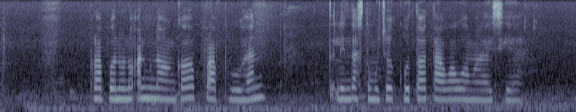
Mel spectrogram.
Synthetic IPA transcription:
pɾab̥ɔ̤nunuʔa̰nminɔŋkɔpɾab̥ṳɦan | t̪əʔlint̪ast̪umud̥ʒ̥o̤kut̪ɔt̪awɔwɔmalaisia

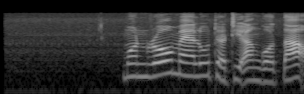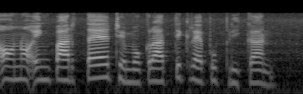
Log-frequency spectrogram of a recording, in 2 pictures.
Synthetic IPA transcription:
mʊnɾomɛlud̪̥ä̤d̪̥i̤aŋɡot̪aʔɔnɔʔɪŋpart̪ɛjd̪̥e̤mokɾat̪ɪkrepub̥likan

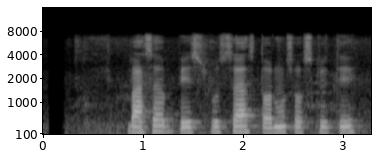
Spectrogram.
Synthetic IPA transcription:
bʱasabʱesbusast̪ʌrmosʌ̃skrit̪i

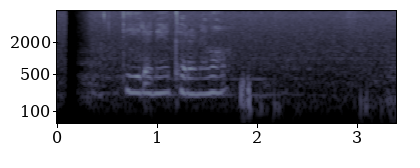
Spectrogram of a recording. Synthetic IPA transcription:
t̪iːɾɐnejəkəɾɐnɐʋaː

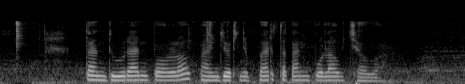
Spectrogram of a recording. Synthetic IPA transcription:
t̪and̪uɾanpɔlɔb̥a̤ɲd͡ʒʊrɲəb̥a̤rt̪əkanpulawd̥ʒ̥a̤wa

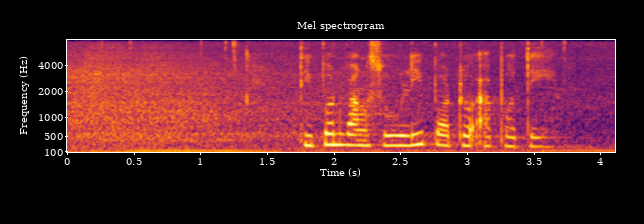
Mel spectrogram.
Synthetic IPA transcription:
d̪̥i̤pʊnwaŋsulipɔɖ̥ɔ̤ʔab̥ɔ̤t̪e

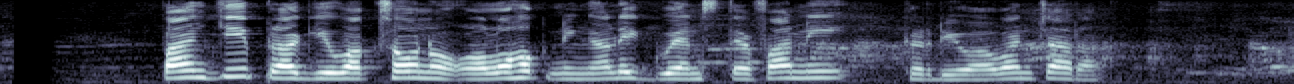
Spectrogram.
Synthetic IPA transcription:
paɲd͡ʒipɾaɡiwaksɔnɔːlɔɦɔk̚niŋaliɡuɛnst̪ɛfanikərdiwawaɲt͡ʃaɾa

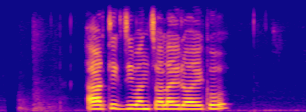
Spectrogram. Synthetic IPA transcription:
art̪ʰik̚d͡ziβʌnt͡sʌlajɾʌeko

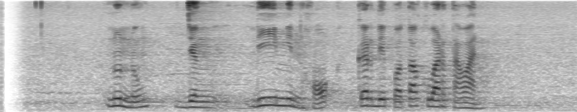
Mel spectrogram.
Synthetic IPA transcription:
nunuŋd͡ʒɨŋliminhɔkɨrdipɔt̪ɔkuwart̪awan

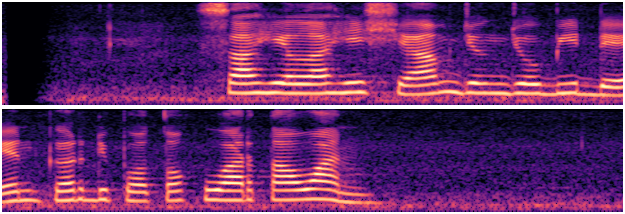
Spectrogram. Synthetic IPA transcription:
saɦilaɦiʃamd͡ʒɨŋd͡ʒobidɛnkɨrdipɔt̪ɔkuwart̪awan

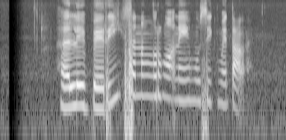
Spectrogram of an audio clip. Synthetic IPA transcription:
haleb̥ɛɾisənəŋɾuŋɔʔnemusɪk̚met̪a̰l

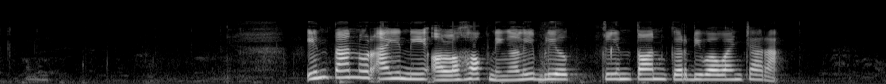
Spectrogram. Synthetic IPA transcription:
ʔint̪anurʔainiʔɔlɔɦɔk̚niŋəliblil | klint̪ɔnkɨrdiwawaɲt͡ʃaɾa̰

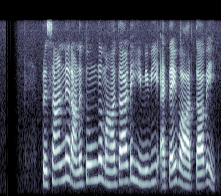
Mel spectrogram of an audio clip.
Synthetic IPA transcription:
pɾəsaːnːəɾanət̪uŋɡəmaɦat̪aːʈəɦimiʋiːʔæt̪æjʋaːrt̪aːʋej

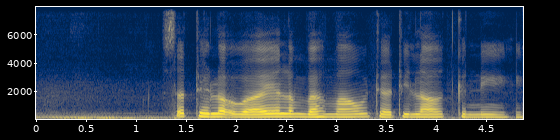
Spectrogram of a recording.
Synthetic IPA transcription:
səd̪̥e̤lɔʔwaeləmbahmaud̪̥ä̤d̪̥i̤laʊt̪̚ɡ̥ə̤ni

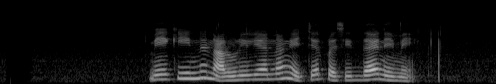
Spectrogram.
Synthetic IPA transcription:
meːkiːnːənalunilijanːaŋet͡ʃːərprəsid̪ːajənemḛː

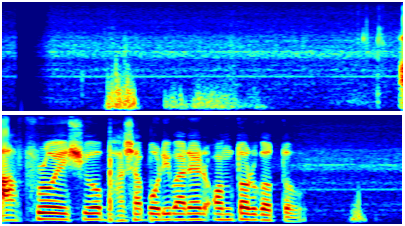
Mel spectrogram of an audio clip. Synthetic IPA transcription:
afɾoeʃiobʱaʃapoɾibaɾeɾɔnt̪oɾɡot̪o

